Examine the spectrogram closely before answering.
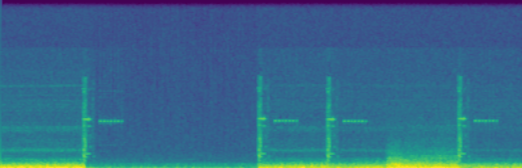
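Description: A short electronic blip sounds several times, each followed by a brief high beep.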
